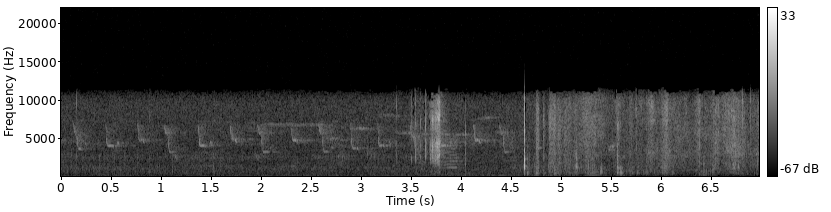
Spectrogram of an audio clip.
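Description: A small songbird repeating a short high chirp about three times a second, with a louder chirping call after about three and a half seconds. From about four and a half seconds in, a sharp click, then irregular footsteps and rustling on overgrown ground.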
